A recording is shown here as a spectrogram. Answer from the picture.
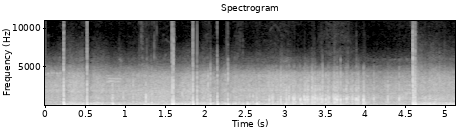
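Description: Aerial fireworks display: shells bursting in quick succession over a constant crackle, with several sharp bangs, the loudest about four and a half seconds in.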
